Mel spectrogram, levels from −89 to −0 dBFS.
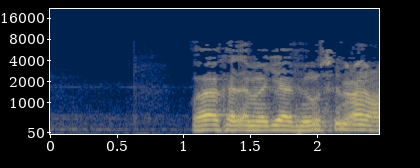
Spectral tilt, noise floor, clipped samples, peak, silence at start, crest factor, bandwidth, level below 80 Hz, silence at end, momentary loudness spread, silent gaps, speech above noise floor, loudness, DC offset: -5 dB/octave; -62 dBFS; under 0.1%; -8 dBFS; 1.05 s; 16 dB; 8 kHz; -58 dBFS; 0 s; 4 LU; none; 41 dB; -22 LUFS; under 0.1%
